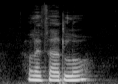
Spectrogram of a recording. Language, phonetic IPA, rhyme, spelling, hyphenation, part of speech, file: Czech, [ˈlɛtadlo], -adlo, letadlo, le‧ta‧d‧lo, noun, Cs-letadlo.ogg
- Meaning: aircraft, airplane (US), aeroplane (UK)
